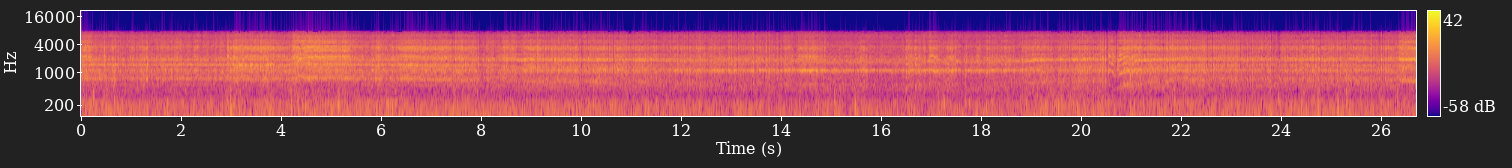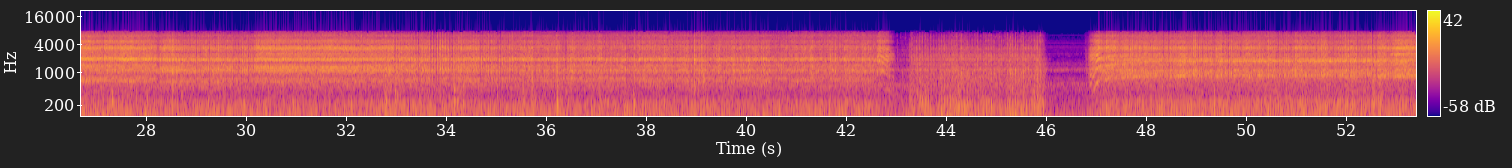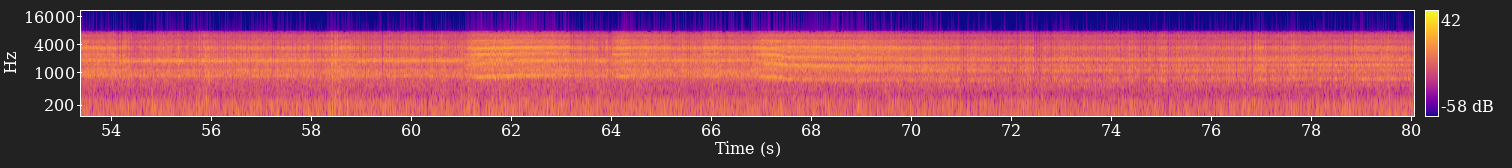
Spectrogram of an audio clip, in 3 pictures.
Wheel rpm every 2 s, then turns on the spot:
200, 200, 200, 190, 180, 170, 150, 150, 150, 160, 160, 180, 190, 180, 170, 170, 180, 180, 180, 180, 180, 80, 50, 100, 230, 230, 230, 230, 230, 230, 220, 230, 230, 220, 190, 180, 190, 180, 190, 200.
42-46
